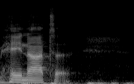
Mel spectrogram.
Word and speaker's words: Renata: renata renata now she's she's from brazil so they for some reason they pronounce their r's like their h's i haven't really figured out why but you would say her name hey nata and my name is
